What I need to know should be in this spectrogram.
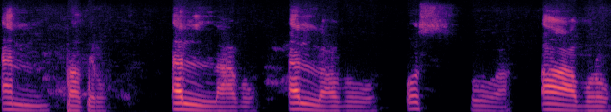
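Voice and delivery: أنتظر ألعب with the letter after the alif-lam held silent; slow, clipped sukun letters; sukun demo. Shown as a demonstration. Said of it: "ساكن". (نطق الحرف الساكن)

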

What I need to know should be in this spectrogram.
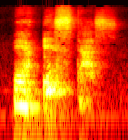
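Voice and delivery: whispered, barely audible question; hushed suspense. A narrator's reading. Narrator to listeners after the knock at the door, whispered. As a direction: whisper it as if afraid to be heard.

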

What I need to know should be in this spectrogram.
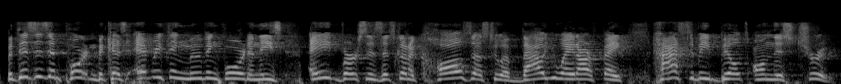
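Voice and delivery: ordinary talk

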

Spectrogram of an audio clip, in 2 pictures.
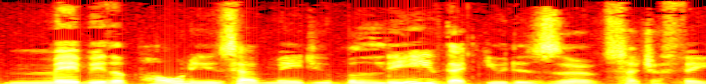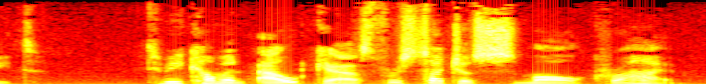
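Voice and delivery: loud, grandly persuasive villain; insinuating eloquent villain. A narrator's reading. Mysterious voice stirring the griffin's grievance, insinuating villain. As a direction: work on the listener, slowing toward the end.

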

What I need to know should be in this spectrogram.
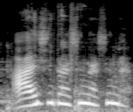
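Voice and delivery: high, bouncy cheering chant; excited cheering. Real, not acted. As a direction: cheer the dogs on happily. Cheering along with playing dogs.

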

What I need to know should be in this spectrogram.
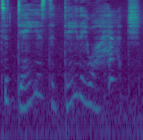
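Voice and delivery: high, hushed-thrill sparrow voice; thrilled mother bird; excited. A narrator's reading. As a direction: announce it high, with breathy excitement. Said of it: "cried the shy little sparrow excitedly".

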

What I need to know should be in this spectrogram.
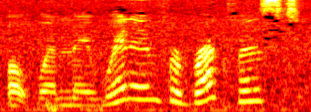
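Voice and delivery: ordinary delivery

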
